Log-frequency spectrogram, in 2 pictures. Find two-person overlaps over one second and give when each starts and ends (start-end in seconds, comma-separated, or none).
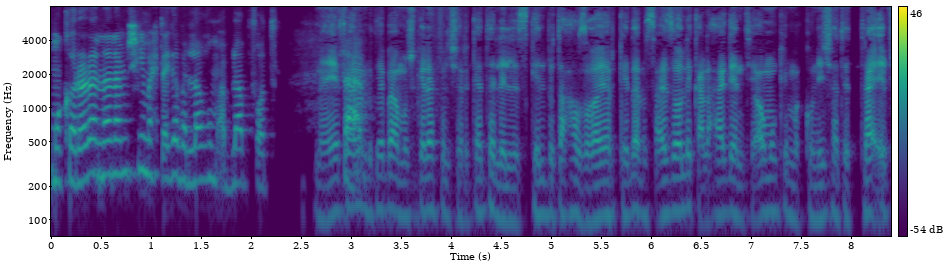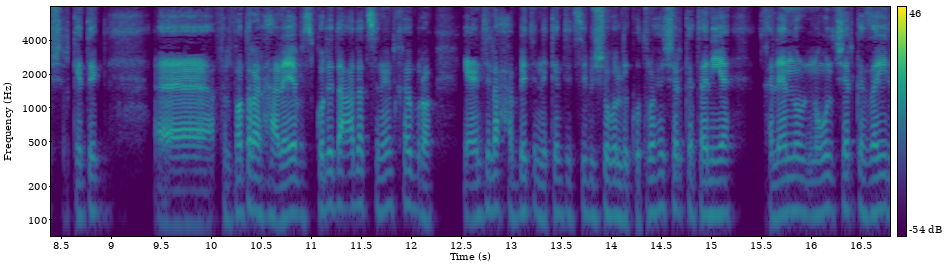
none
